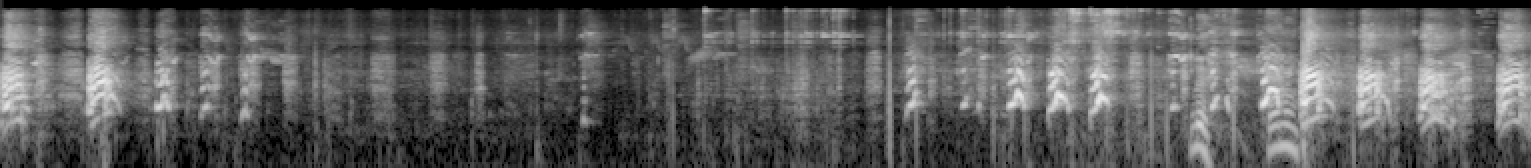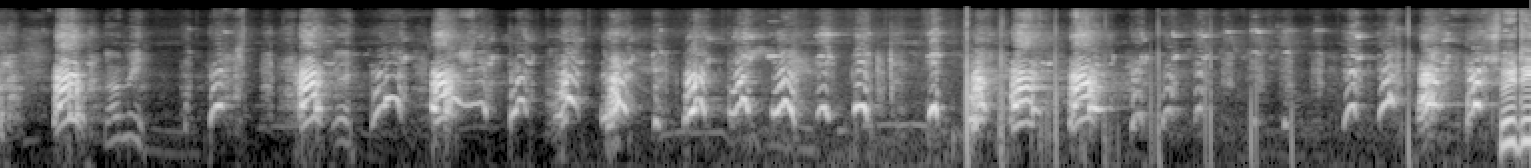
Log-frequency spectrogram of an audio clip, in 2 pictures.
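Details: German Shepherd dogs in Azamgarh barking in dense, irregular bursts of harsh, mid-pitched barks with short pauses, overlapping at times, while a person calls out and talks between them.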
